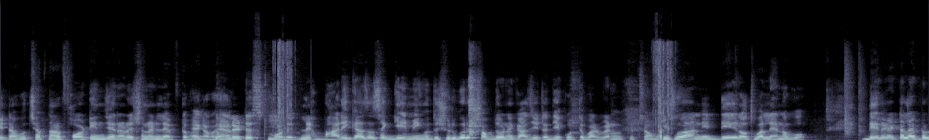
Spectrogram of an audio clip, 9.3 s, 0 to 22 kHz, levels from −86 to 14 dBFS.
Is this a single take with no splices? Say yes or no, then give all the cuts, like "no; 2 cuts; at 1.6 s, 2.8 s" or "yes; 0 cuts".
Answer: no; 2 cuts; at 3.1 s, 6.6 s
